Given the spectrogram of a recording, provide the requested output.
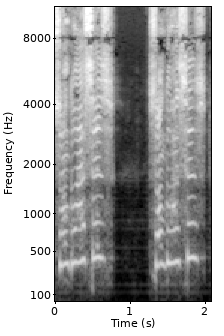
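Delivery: put-on very high questioning little girl; toddler voice. Dad imitating his daughter spotting his sunglasses, very high. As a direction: ask it like a curious two-year-old. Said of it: "She goes".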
